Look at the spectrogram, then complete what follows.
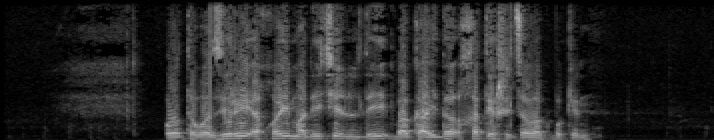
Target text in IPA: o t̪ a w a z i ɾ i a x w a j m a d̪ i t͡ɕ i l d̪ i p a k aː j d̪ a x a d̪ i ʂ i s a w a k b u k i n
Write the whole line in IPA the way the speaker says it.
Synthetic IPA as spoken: o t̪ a w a z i ɾ i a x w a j m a d̪ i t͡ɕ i l d̪ i b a k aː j d̪ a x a t̪ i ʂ i t͡s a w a k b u k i n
